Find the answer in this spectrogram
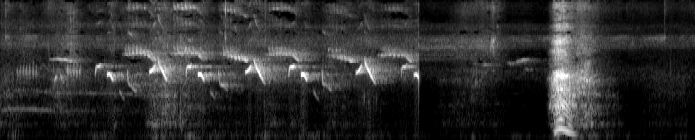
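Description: A songbird singing: a run of sharp chirps repeated about twice a second, which cuts off abruptly about four seconds in. Later, a single loud, short cry falling in pitch.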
